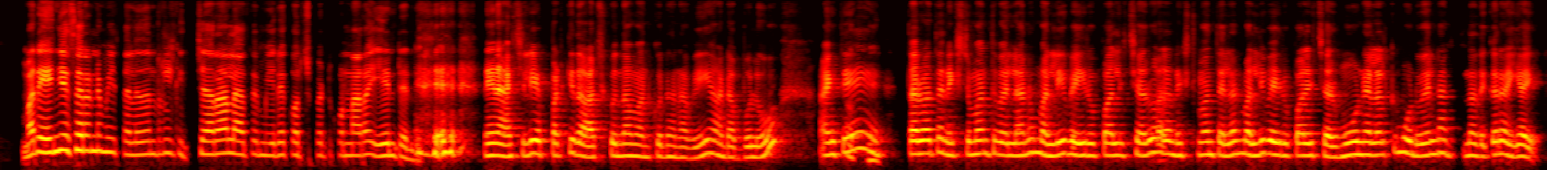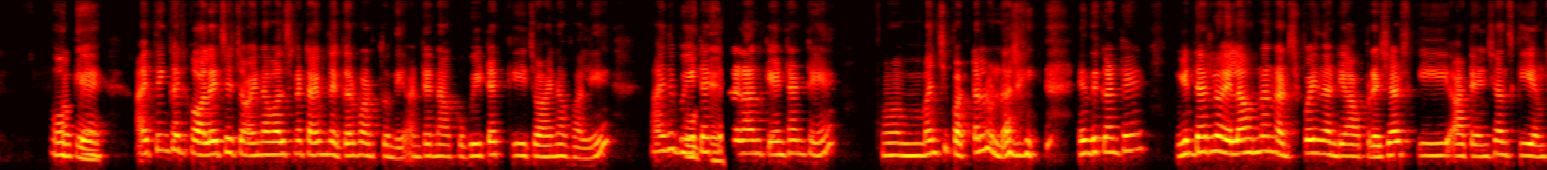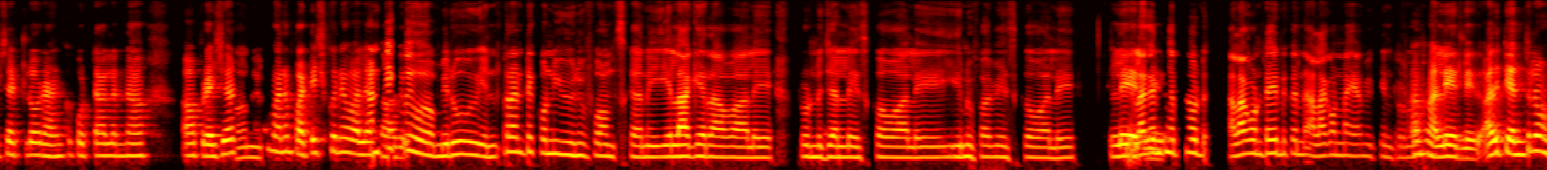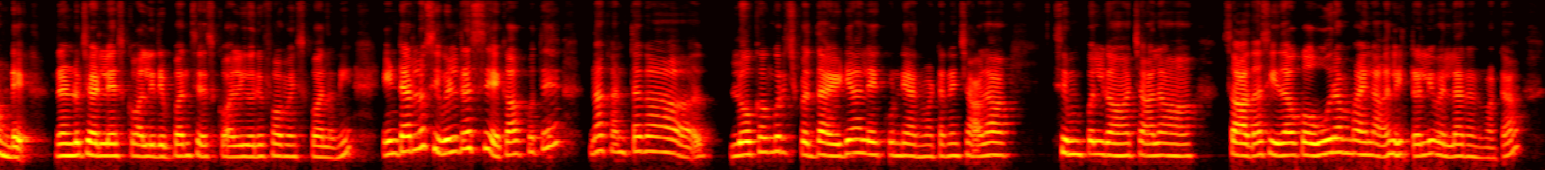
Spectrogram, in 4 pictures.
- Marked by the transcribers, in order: other background noise; chuckle; in English: "యాక్చువల్లి"; in English: "నెక్స్ట్ మంత్"; in English: "నెక్స్ట్"; in English: "కాలేజ్ జాయిన్"; in English: "బీటెక్‌కి జాయిన్"; tapping; in English: "బీటెక్"; chuckle; in English: "ప్రెషర్స్‌కి"; in English: "టెన్షన్స్‌కి, ఎంసెట్‌లో ర్యాంక్"; in English: "ప్రెషర్స్‌కి"; in English: "ఇంటర్"; in English: "యూనిఫామ్స్"; in English: "టెన్త్‌లో"; in English: "రిబ్బన్స్"; in English: "యూనిఫార్మ్"; in English: "సింపుల్‌గా"; in English: "లిట్‌రల్లి"
- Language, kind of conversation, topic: Telugu, podcast, మొదటి జీతాన్ని మీరు స్వయంగా ఎలా ఖర్చు పెట్టారు?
